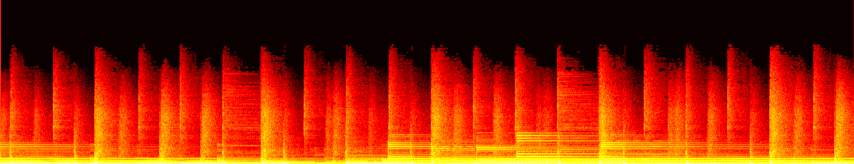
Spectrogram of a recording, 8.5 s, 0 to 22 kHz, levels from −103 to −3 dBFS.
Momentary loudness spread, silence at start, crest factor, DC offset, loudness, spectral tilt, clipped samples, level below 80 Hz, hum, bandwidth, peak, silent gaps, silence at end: 4 LU; 0 s; 14 dB; under 0.1%; -15 LUFS; -7 dB/octave; under 0.1%; -22 dBFS; none; 12 kHz; 0 dBFS; none; 0 s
